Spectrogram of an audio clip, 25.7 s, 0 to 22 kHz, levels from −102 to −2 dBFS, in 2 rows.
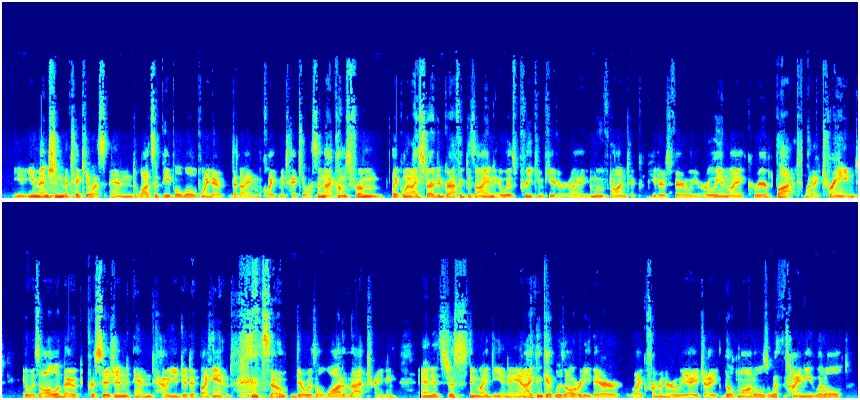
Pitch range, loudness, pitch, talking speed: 90-110 Hz, -24 LUFS, 100 Hz, 205 wpm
